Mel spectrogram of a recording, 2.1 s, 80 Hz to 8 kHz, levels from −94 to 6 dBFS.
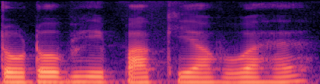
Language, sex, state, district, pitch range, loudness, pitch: Hindi, male, West Bengal, Alipurduar, 130-135 Hz, -19 LUFS, 130 Hz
